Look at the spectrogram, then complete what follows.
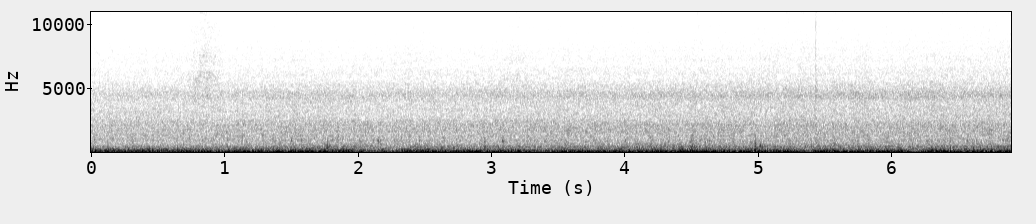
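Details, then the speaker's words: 2011 Kia Soul cruising on a test drive, running and driving well: steady low road rumble with no clunks, knocks or rattles; no suspension noise heard. A traction control light came on just after, suspected wheel slippage. "I don't hear any suspension noise"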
